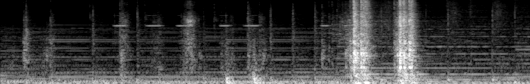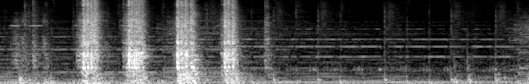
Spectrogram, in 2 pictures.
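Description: Six short mechanical bursts, a pair about three and a half seconds in and four more a couple of seconds later, as the nuts and screws are tightened on the inverter's battery cable terminals, over steady background music.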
